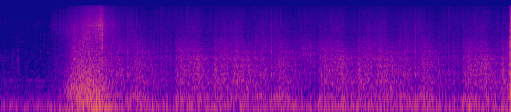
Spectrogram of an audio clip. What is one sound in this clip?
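A magic flame crackles and roars close by.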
